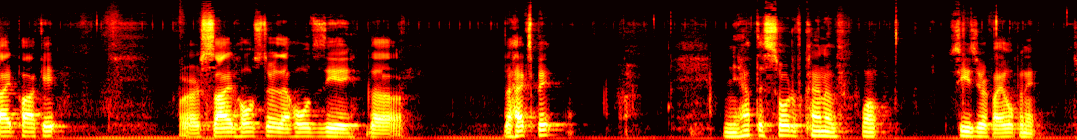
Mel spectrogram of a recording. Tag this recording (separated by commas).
Speech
